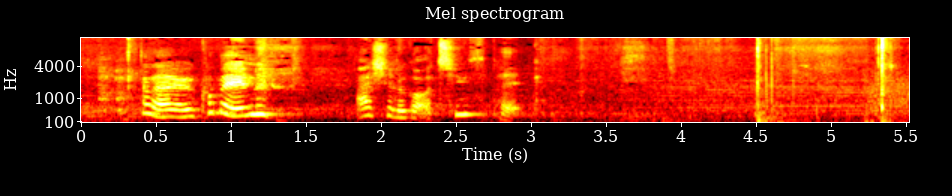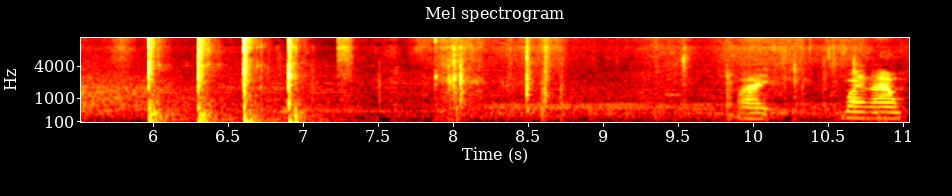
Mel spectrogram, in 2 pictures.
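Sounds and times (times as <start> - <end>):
lift hum: 0.0 - 11.0.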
